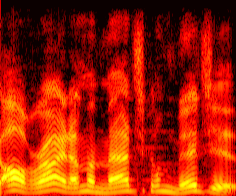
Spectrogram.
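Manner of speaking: excited voice. Retelling a new player's reply on a live stream: imitating an excited player. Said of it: "he was so excited".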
